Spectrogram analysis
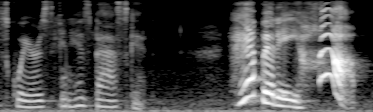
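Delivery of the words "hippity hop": loud, slow, sing-song hippity hop; happy hop cheer. A narrator's reading. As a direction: cheer it out with a bounce. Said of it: "Hoppy said".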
